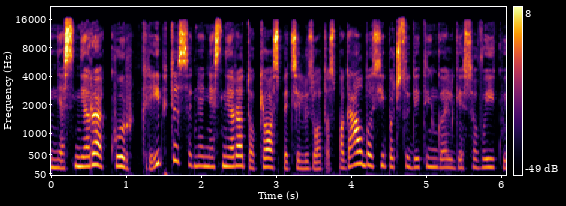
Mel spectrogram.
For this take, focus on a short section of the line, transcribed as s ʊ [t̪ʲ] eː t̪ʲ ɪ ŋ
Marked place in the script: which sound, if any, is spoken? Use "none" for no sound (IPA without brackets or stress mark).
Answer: d̪ʲ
